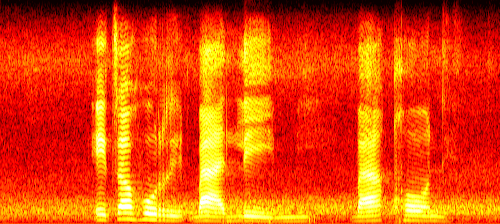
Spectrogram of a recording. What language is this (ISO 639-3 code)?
sot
